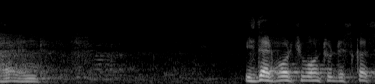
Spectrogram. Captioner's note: laughter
